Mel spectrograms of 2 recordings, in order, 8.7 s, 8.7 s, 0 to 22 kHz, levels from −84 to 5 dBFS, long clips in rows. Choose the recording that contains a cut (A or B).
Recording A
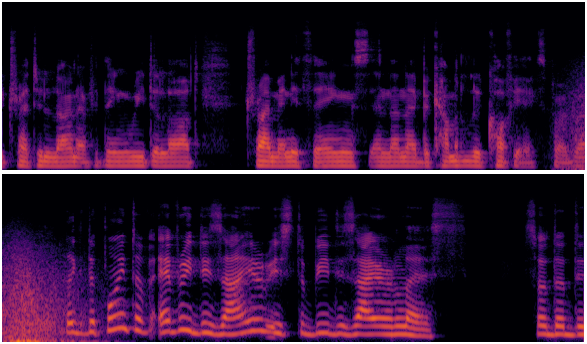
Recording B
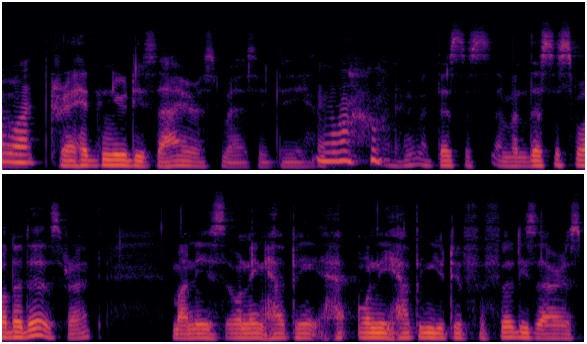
A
